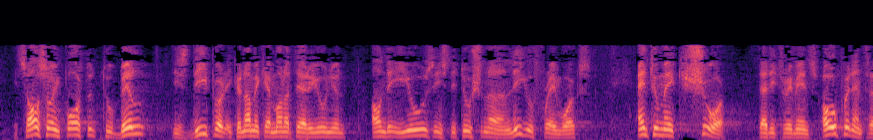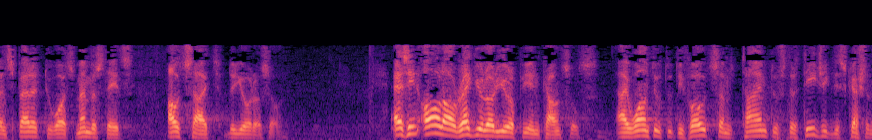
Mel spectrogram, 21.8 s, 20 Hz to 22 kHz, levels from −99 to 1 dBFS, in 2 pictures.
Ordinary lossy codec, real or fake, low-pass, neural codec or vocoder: MP3, 24 kbps; real; 7.2 kHz; none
